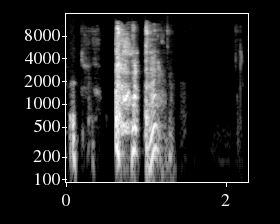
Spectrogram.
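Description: A person coughing twice in quick succession: two short, rough coughs about half a second apart.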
